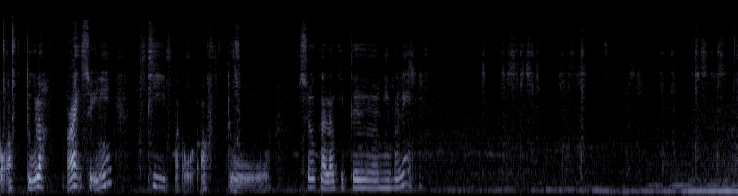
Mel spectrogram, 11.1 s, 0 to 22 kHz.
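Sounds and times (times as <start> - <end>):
marker pen writing on paper: 6.1 - 11.0.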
